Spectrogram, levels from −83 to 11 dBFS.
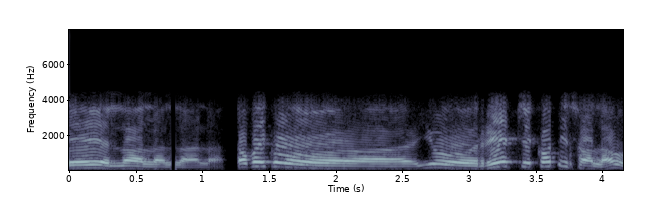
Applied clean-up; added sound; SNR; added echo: none; none; none; none.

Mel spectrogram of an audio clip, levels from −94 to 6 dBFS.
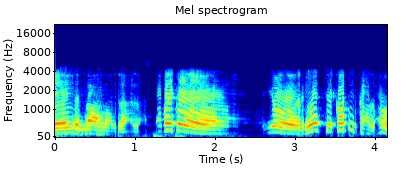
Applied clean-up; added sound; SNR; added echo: neural mask model DeepFilterNet 3.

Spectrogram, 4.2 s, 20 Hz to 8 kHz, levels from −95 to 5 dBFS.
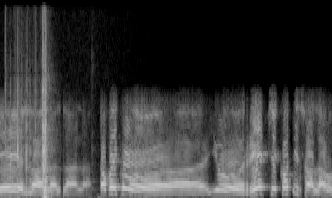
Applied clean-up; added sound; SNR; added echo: none; Crackle; 11 dB; none.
